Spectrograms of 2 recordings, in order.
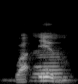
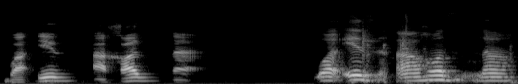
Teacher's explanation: Hati-hati huruf zal dia memang lembut ya, tapi nggak ada kol-kolah, bukan wa'id, wa'id, jangan.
